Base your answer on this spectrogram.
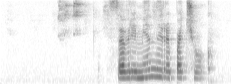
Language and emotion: Russian, neutral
